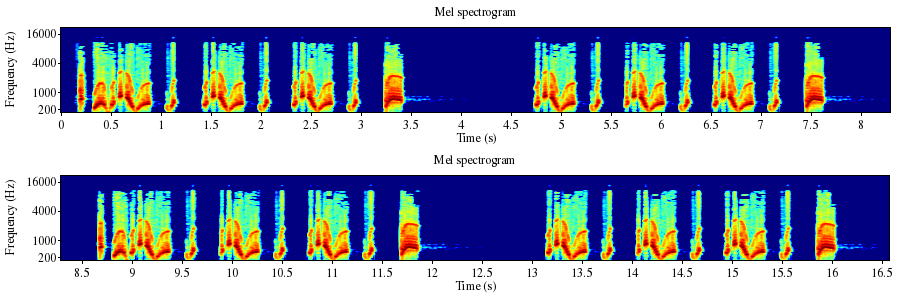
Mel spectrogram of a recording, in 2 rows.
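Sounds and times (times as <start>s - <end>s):
Nokia scratching sound: 0.2s - 3.4s, 4.8s - 7.7s, 8.7s - 11.9s, 13.2s - 16.2s.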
